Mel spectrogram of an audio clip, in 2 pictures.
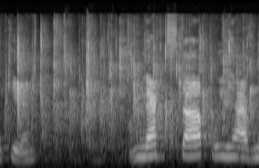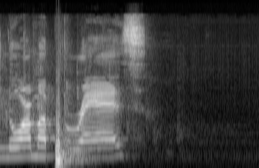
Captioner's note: audience applauds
